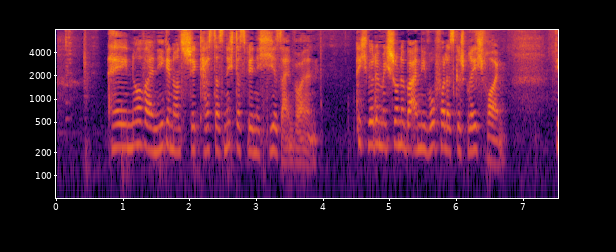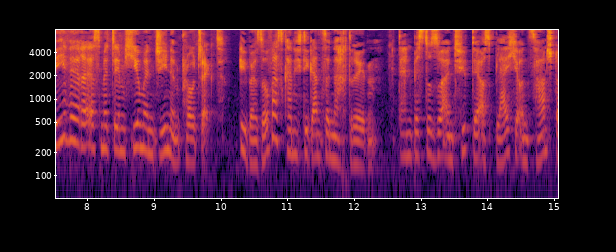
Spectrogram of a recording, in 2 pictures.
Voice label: Synchron; The Walking Dead

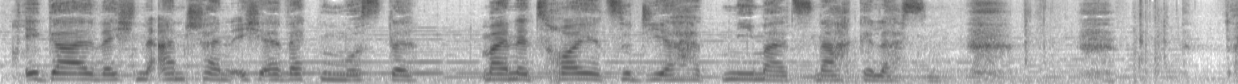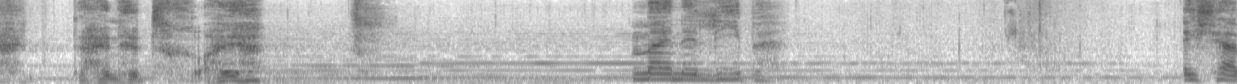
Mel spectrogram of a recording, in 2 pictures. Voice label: Animation dramatisch

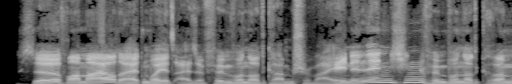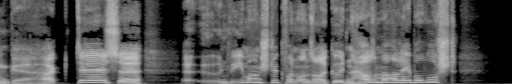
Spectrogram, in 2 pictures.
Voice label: Saechsischer Fleischer; Saesischer Fleischer

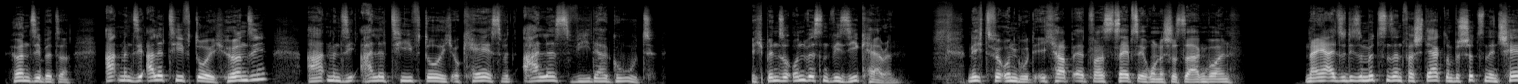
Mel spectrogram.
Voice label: Synchron Comedy

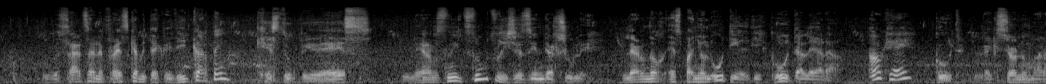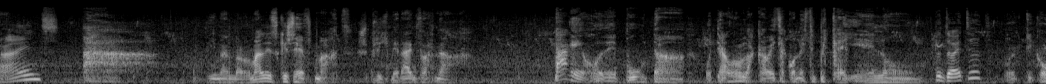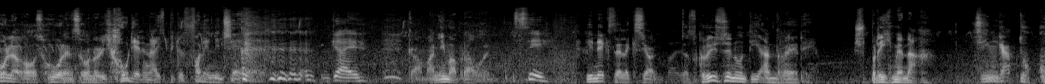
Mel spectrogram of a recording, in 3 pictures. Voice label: Synchro DE SP

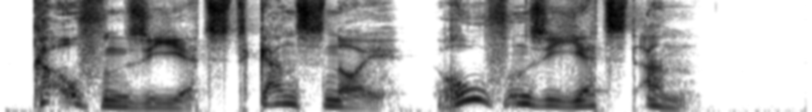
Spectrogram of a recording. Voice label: Werbung

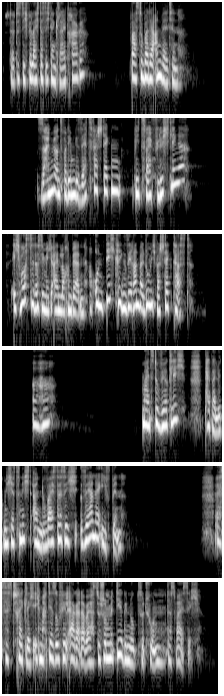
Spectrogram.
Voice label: Sprachprobe Synchron

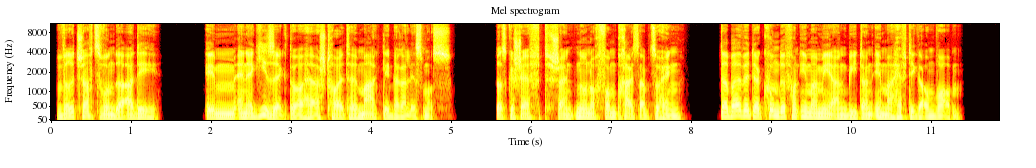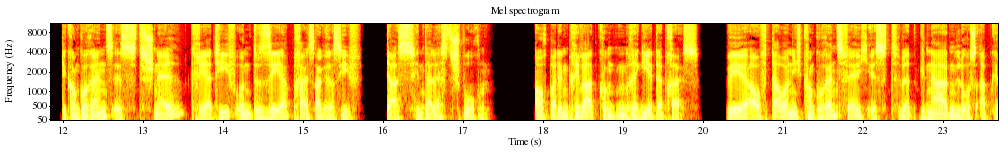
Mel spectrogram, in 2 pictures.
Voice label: Doku; Wirtschaftsartikel

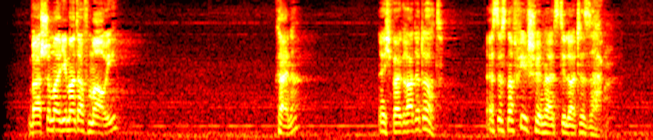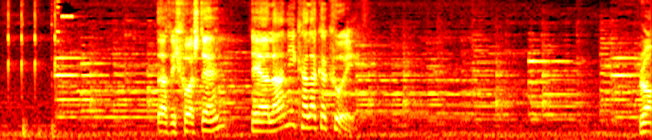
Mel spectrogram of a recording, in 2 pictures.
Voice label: Synchron - Nervenzusammenbruch; Arrogant (Hemlock Grove)

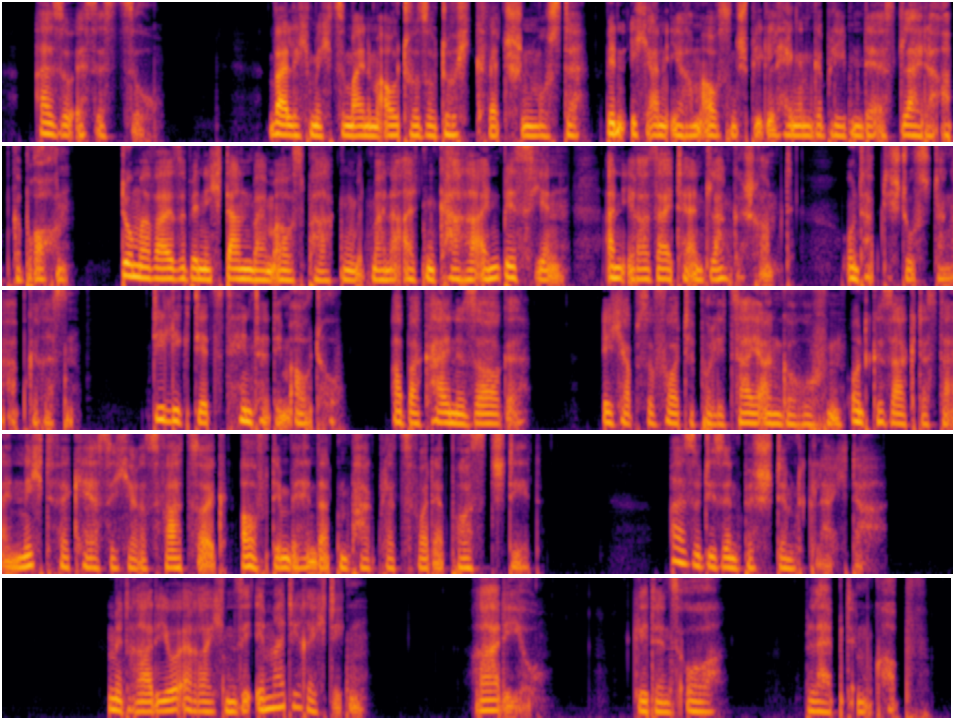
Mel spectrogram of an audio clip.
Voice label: RADIOWERBUNG

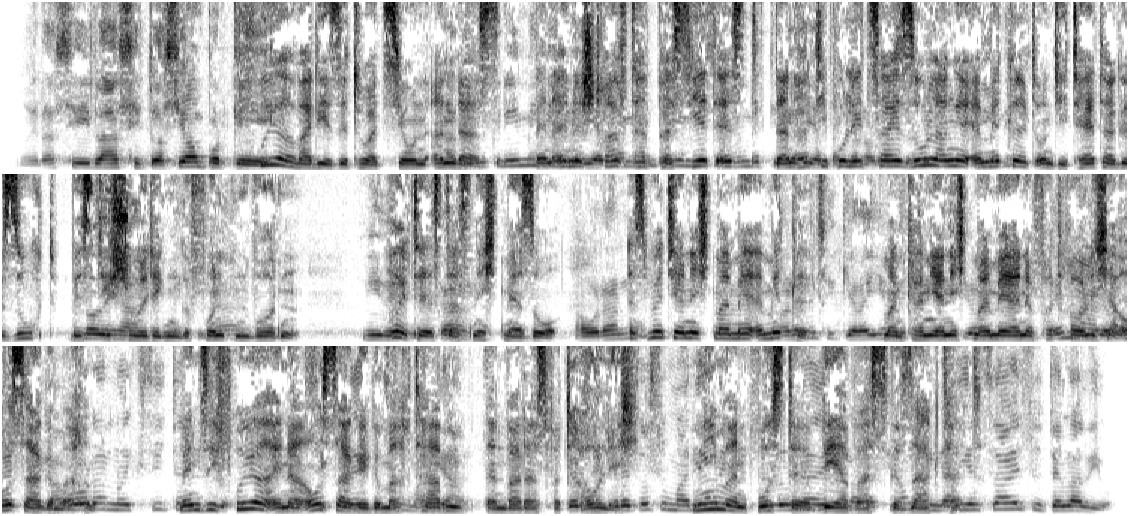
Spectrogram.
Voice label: Ausschnitt Arte-Reportage; Venezuela; nochmal Chávez

